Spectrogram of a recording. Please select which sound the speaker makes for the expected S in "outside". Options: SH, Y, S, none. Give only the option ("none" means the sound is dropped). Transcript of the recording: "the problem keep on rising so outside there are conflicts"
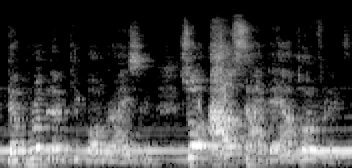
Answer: S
